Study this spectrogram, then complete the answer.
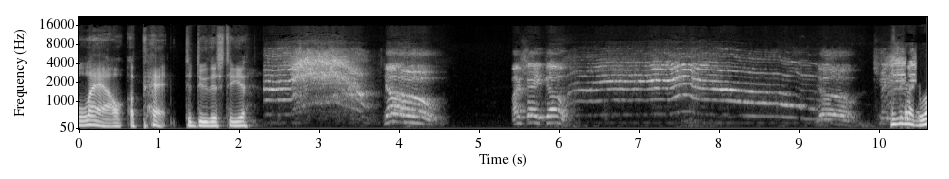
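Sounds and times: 
speech: 0.0 - 2.9, 5.4 - 6.2, 10.0 - 10.5
cat meowing: 2.3 - 3.7, 6.1 - 9.4, 10.0 - 10.5.

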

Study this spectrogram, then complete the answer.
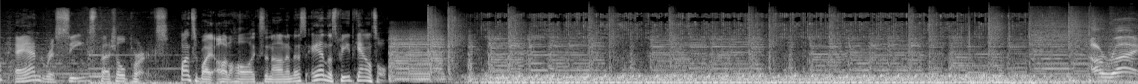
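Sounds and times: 
speech: 0.2 - 5.8, 11.0 - 11.3
Porsche 928 V8 engine idling with choppy exhaust burble: 4.3 - 11.0.

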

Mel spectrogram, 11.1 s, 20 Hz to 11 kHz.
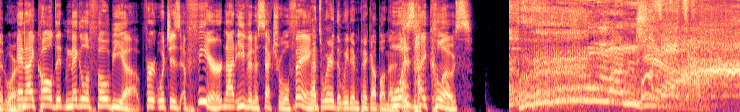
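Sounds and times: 
speech: 0.0 - 7.1, 7.7 - 8.2, 9.4 - 10.3
person letting out a guttural battle cry yell: 7.6 - 11.0.

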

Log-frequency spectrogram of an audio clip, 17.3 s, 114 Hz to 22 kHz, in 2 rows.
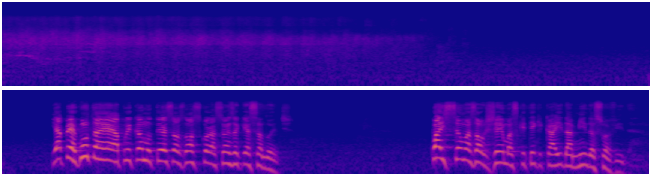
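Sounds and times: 
audience applauding: 0.0 - 6.2
speech: 9.3 - 12.6, 14.4 - 17.1.

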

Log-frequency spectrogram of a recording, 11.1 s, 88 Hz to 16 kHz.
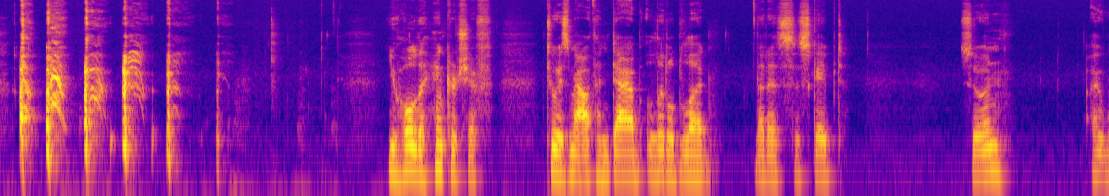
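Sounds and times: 
dry coughing fit: 0.0 - 2.4
speech: 3.9 - 8.5, 9.6 - 10.2.

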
